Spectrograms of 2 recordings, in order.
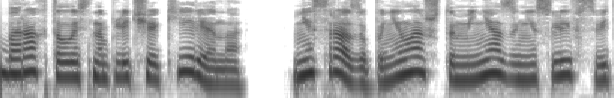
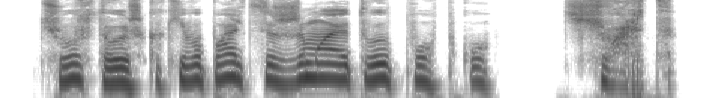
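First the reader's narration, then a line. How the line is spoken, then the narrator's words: Growl. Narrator (Russian): Рыкнула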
